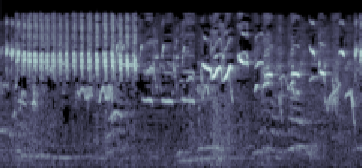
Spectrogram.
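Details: Oriental magpie-robin in continuous song, opening with a fast pulsed buzzy trill lasting nearly two seconds, then a short flat whistle and a burst of loud, varied, swooping whistled notes and chirps, with fainter twitters behind.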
